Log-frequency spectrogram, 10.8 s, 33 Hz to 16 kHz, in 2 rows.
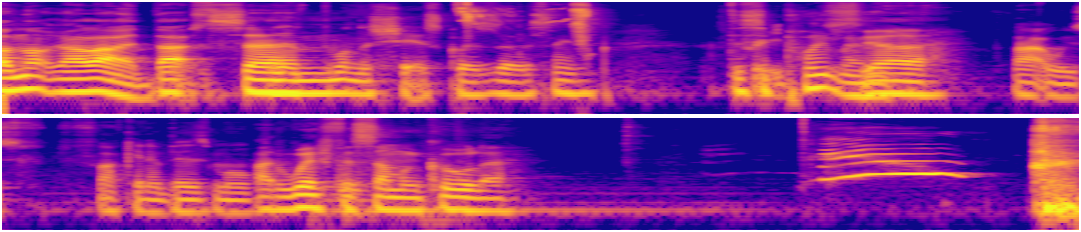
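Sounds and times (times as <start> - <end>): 
speech: 0.0 - 8.0
cat meowing: 8.9 - 10.3.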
